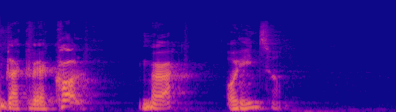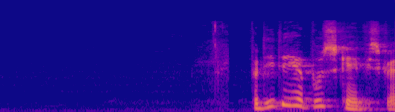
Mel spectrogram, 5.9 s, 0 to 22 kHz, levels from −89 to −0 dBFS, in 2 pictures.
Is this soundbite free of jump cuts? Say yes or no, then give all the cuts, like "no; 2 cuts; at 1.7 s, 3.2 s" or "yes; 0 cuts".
no; 1 cut; at 4.7 s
